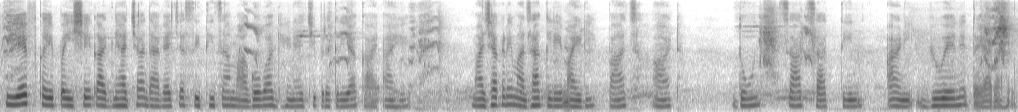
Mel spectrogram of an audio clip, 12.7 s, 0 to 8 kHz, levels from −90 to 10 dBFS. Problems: background sounds at intervals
